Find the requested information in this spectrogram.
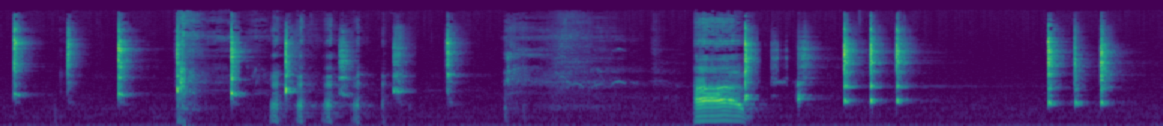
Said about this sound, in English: Only one. And the clock's ticking.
